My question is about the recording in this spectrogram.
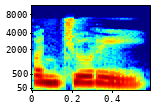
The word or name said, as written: pencuri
